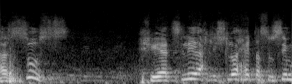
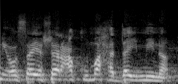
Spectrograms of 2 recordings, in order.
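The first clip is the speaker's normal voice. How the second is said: ordinary delivery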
